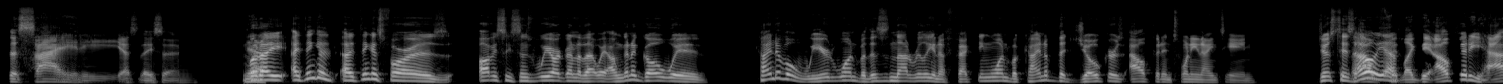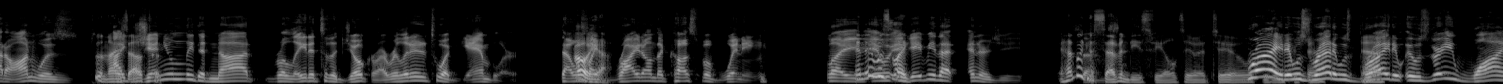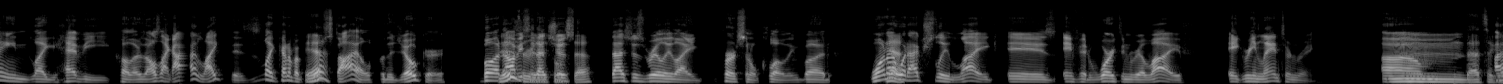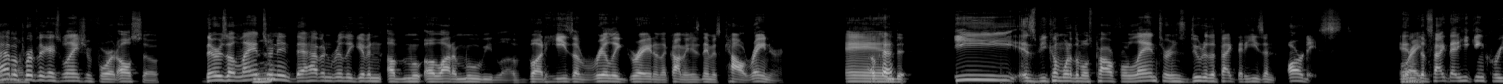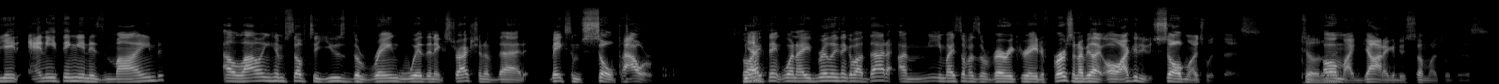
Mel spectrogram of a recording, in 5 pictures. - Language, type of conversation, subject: English, unstructured, What film prop should I borrow, and how would I use it?
- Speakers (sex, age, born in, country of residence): male, 20-24, Venezuela, United States; male, 40-44, United States, United States
- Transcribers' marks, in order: tapping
